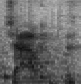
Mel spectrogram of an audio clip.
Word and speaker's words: Charlie: Like, y'all ain't even saying it right. There's no R in Charlie. – What's up, Charlie?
